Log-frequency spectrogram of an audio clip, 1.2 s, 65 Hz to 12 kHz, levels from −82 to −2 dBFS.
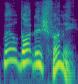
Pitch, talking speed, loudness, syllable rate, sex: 215 Hz, 205 wpm, -17 LUFS, 4.8 syllables/s, male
